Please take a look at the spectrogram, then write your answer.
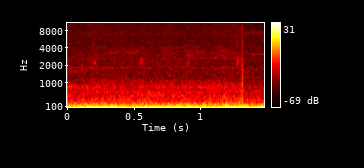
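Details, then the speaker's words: Mahindra XUV500 over potholes after repair of a left-front suspension/steering knock (gud-gud noise over potholes): only low, even road rumble, no clunks or knocks; steering tight and quiet, complaint solved. "देखिए अब हम खड्डे में गाड़ी गुदा रहे हैं देखिए कोई आवाज नहीं है सुन सकते हैं आप लोग"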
